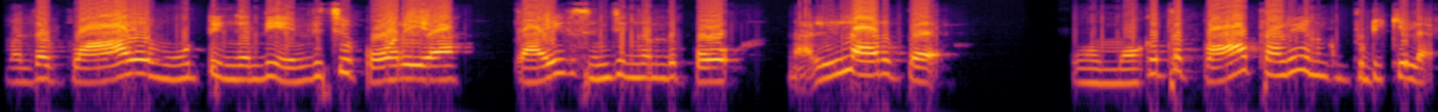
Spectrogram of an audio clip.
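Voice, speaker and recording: An actress playing a bitter, tearful young bride in a serial, scolding curtly. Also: female voice, sits high, a little fast, a bit bright, no echo, rough recording. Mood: bitter, exasperated. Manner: scolding, curt, emotional. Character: bitter, tearful young bride who scorns her husband. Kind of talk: Tamil TV serial acting.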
